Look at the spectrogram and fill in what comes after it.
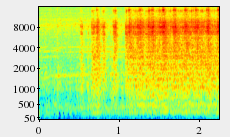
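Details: Ferguson 3V22 VHS top loader (JVC HR3330, mk3 mechanism) with old congealed grease cleaned off: fast fine mechanical chatter with a hissy edge from the tape mechanism, like a dry rubbing part; owner oils it, cause suspected.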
